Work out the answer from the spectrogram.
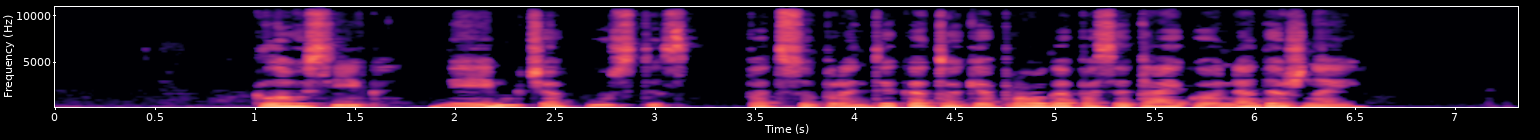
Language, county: Lithuanian, Tauragė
